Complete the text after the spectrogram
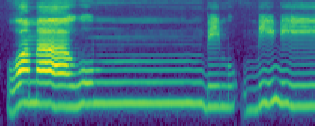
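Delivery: "वमा हुम बिमुमिनीन" recited slowly, meem of "हुम" held as a hum; hidden meem. Shown as a demonstration. Teacher shows how to hide meem, "हुम" hummed long into "बिमुमिनीन". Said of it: "छुपा कर पढ़ना है। कैसे देखें".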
